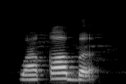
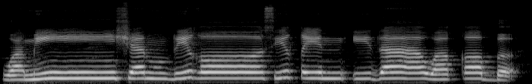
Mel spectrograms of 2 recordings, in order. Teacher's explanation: cara membaca qalqalah kubra yaitu dipantulkan dengan pantulan yang kuat atau dengan pantulan yang besar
